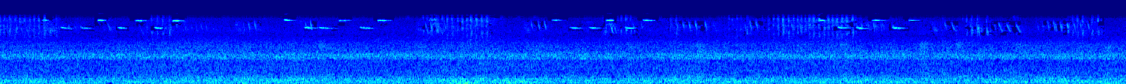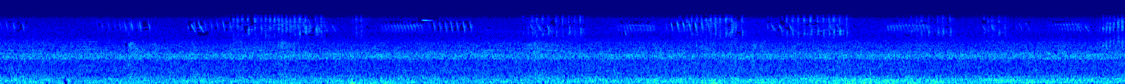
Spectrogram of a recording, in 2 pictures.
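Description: Small garden birds chirping: short high notes in quick clusters of two to four, repeated every few seconds.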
